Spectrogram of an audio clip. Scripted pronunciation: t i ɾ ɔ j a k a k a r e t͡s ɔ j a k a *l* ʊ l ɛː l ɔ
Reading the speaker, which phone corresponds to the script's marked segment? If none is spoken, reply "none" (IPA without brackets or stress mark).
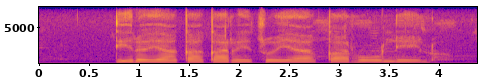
r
